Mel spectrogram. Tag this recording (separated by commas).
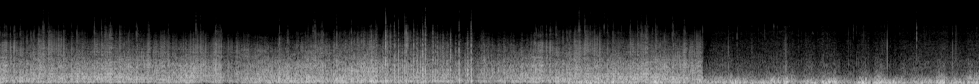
missile launch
